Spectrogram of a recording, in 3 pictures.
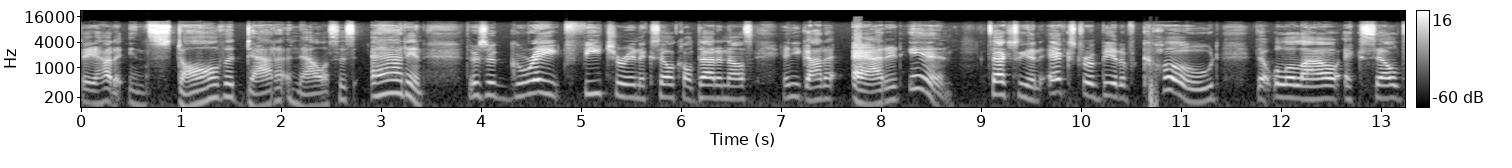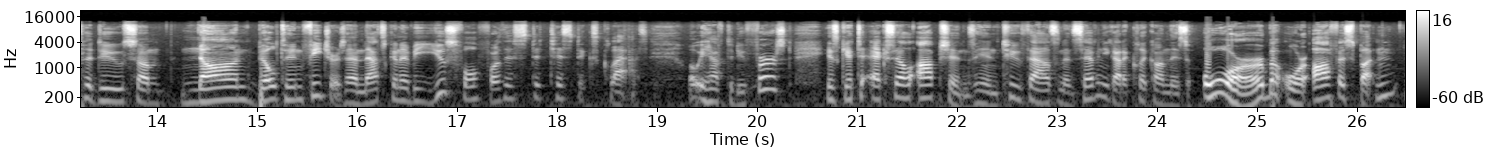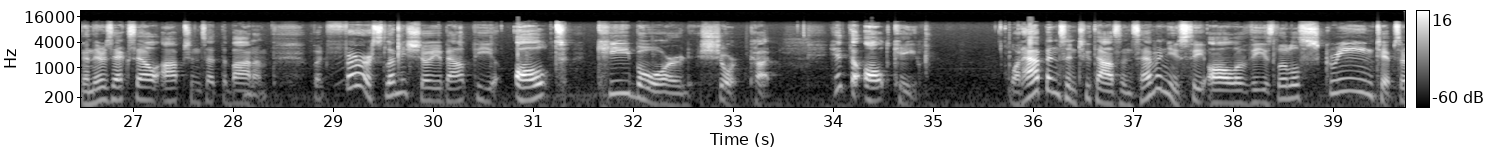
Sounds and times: Speech: 0:00.0 - 0:35.0, 0:35.7 - 0:39.7.

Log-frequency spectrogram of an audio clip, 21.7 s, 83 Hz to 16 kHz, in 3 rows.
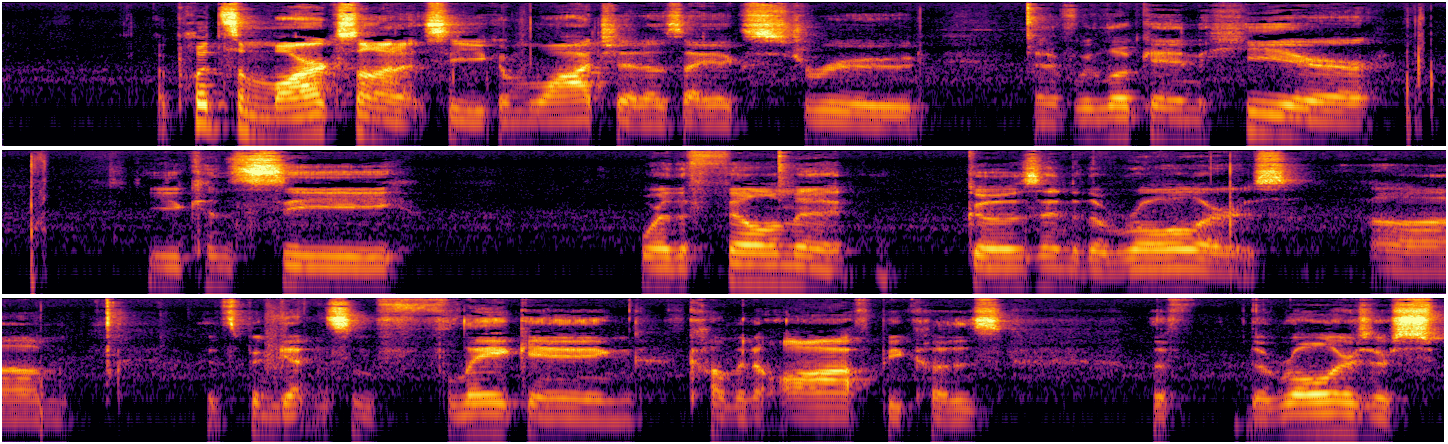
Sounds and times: Speech: 0:00.8 - 0:04.6, 0:05.2 - 0:07.0, 0:07.9 - 0:09.3, 0:10.4 - 0:14.8, 0:15.4 - 0:19.5, 0:20.2 - 0:21.6.

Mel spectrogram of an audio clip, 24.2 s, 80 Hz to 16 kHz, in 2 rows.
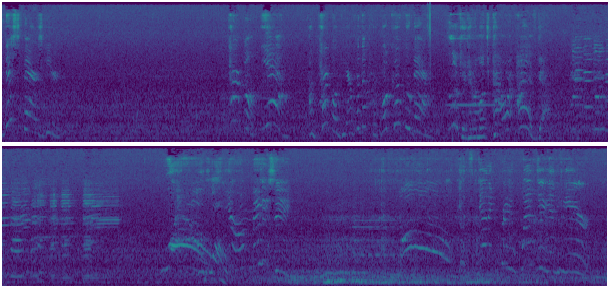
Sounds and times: Speech: 0:00.0 - 0:01.2, 0:04.6 - 0:11.0, 0:20.1 - 0:23.9
Music: 0:11.4 - 0:14.5.

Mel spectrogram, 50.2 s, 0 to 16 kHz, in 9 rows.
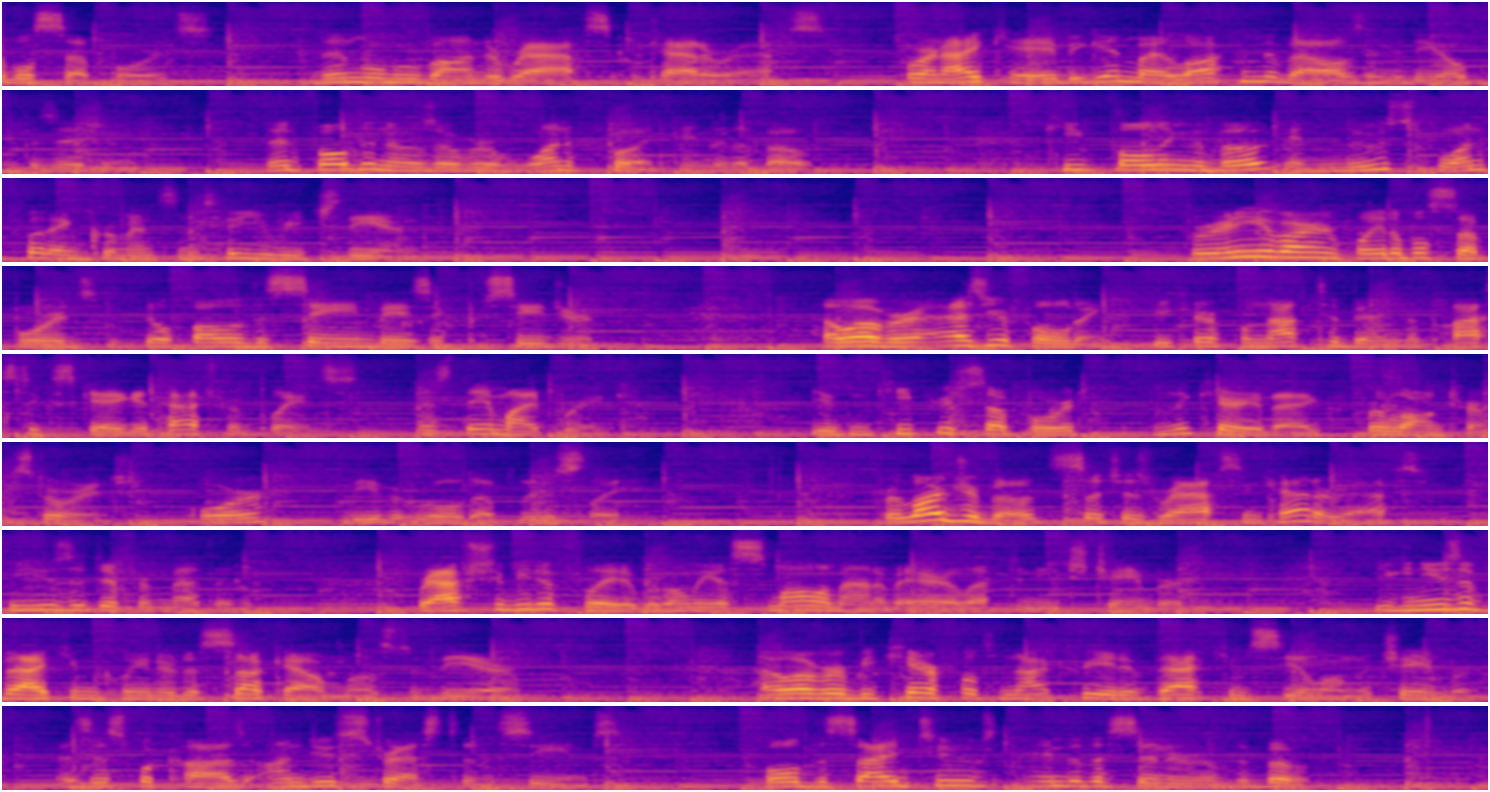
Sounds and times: Speech: 0:00.0 - 0:08.6, 0:09.5 - 0:12.8, 0:15.6 - 0:19.0, 0:19.8 - 0:24.6, 0:25.3 - 0:30.2, 0:31.2 - 0:34.4, 0:35.0 - 0:37.9, 0:38.6 - 0:41.0, 0:41.9 - 0:49.5
Music: 0:00.0 - 0:50.1.

